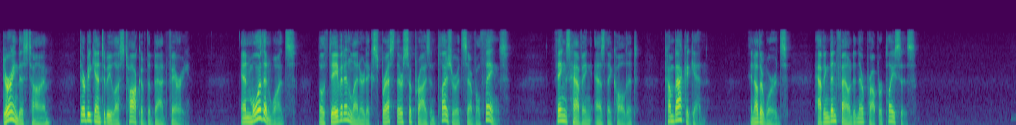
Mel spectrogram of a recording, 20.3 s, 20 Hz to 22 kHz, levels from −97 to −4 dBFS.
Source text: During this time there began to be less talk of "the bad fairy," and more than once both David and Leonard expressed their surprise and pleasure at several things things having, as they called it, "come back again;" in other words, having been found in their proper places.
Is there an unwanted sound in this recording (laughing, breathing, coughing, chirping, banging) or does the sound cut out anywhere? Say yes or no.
no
